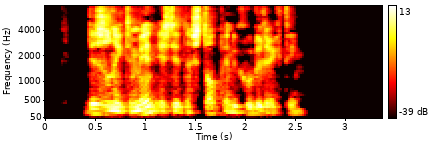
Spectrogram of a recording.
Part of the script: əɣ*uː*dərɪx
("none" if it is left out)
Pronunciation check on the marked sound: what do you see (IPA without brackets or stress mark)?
u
